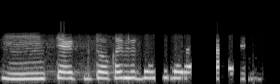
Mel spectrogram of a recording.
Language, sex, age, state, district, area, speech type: Hindi, female, 30-45, Uttar Pradesh, Mau, rural, conversation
